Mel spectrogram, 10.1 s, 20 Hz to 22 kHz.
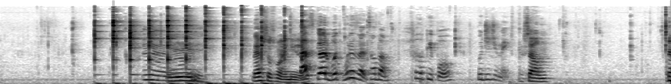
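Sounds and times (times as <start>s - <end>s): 
glasses clinking in a toast: 1.4s - 4.6s
speech: 2.2s - 3.2s, 3.8s - 8.3s.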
